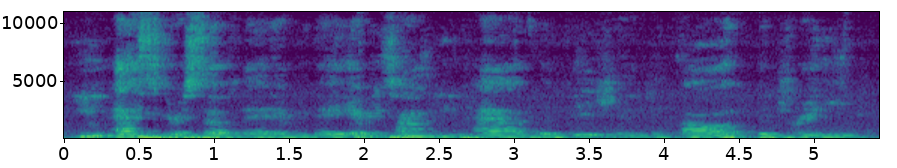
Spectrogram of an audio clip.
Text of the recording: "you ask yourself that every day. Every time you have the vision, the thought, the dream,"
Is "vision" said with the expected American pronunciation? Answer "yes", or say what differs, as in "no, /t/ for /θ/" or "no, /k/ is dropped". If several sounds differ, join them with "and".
yes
